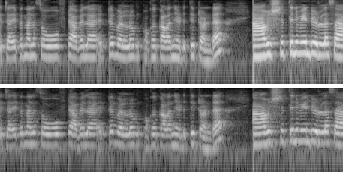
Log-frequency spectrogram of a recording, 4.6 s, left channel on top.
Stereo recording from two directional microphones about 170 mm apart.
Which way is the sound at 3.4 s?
60° left (ahead or behind).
